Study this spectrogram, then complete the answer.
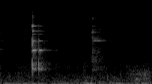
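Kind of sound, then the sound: household object, clinking drinks together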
